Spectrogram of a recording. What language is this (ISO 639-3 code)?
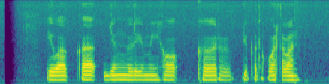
sun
